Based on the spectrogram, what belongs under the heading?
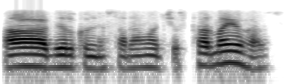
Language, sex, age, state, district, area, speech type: Kashmiri, male, 30-45, Jammu and Kashmir, Shopian, rural, conversation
